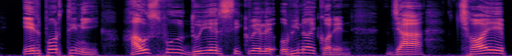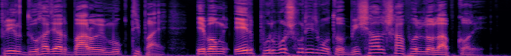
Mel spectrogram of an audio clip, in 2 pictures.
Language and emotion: Bengali, neutral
